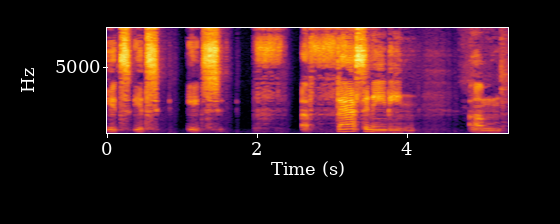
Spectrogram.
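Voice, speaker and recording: A man with an American accent talks at a very slow pace, leaving long, frequent pauses. His fairly high, bright, sharp voice has fairly even intonation and a dry, close sound with no echo. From Utah. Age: 60s. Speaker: community networker and business developer. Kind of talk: interview conversation. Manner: halting, many fillers and repetitions.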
